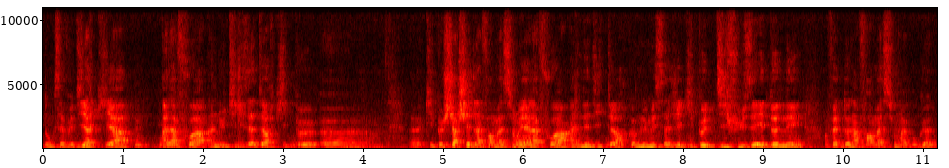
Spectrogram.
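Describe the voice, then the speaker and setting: A man talks at a medium pitch, with noticeable background noise and audible room echo. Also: lively intonation, moderate pace. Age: 40s. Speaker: digital marketing consultant and trainer. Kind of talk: interview. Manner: hesitant, many fillers.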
